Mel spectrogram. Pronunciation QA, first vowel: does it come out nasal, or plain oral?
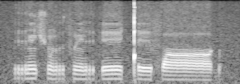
nasal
